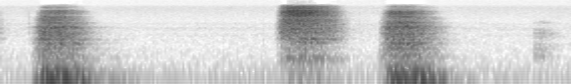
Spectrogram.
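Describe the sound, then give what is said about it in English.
A person demonstrates tense, stressed breathing that people learn through stress adaptation: three loud, sharp breaths, gasp-like and hurried, the last two in quick succession, then a faint trailing breath. No talking. “And what I find is, because of stress adaptation, and this is the key, stress adaptation, people learn to breathe like this.”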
